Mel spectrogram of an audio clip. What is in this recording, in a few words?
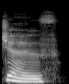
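"jove", British English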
